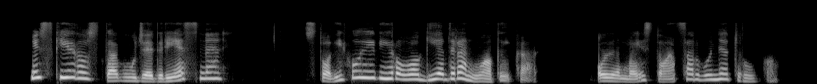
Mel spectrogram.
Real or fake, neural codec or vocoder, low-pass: fake; codec, 16 kHz, 1 kbps, FreqCodec, larger model; 7.2 kHz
